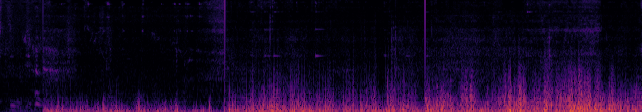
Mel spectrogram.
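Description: Wind rumbling on the microphone, setting in suddenly about half a second in and going on steadily.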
